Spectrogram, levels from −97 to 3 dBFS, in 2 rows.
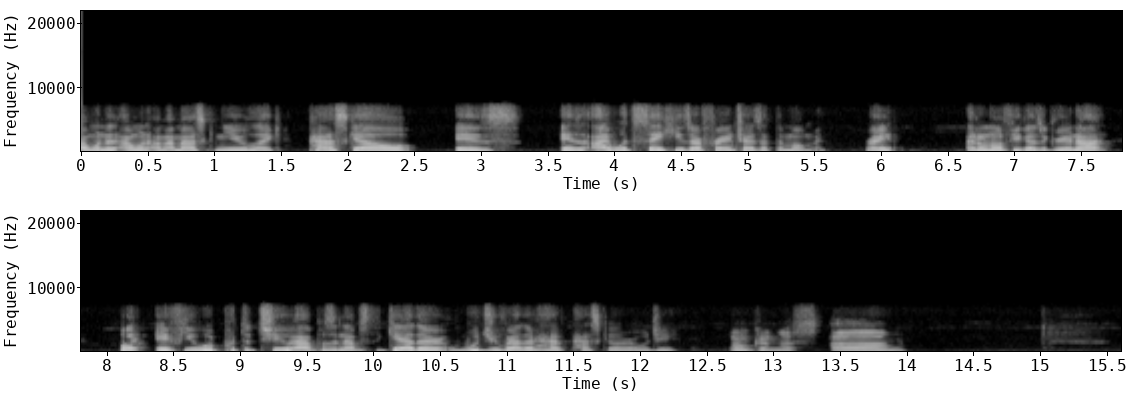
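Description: Listening through this speech, nothing stood out as a technical fault.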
